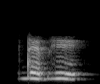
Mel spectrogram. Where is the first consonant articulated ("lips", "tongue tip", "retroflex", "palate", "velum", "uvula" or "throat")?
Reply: tongue tip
